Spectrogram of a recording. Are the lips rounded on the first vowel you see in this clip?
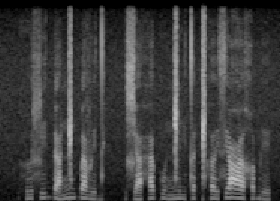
no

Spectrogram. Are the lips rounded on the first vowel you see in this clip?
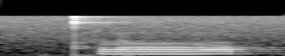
yes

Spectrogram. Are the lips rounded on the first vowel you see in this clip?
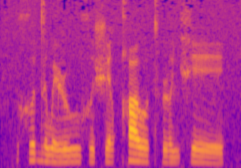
yes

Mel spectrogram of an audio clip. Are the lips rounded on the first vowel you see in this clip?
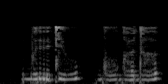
no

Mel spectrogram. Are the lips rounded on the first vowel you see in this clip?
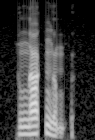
no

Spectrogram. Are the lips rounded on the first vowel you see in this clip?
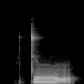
yes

